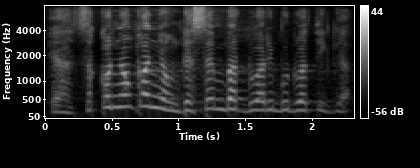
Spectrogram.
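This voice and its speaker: Preacher, man, 50s; husky, gravelly voice; animated testimony-style sermon with casual asides. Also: sits high, a little fast. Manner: animated storytelling, slangy asides to listeners.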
